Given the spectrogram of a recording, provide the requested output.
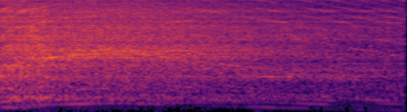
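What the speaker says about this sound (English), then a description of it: "So I'm just going to run the process in the blender for a little bit" A blender grinds ingredients for homemade peppermint patties into a fine powder. Its loud, continuous motor whir is close by and fades slightly toward the end.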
